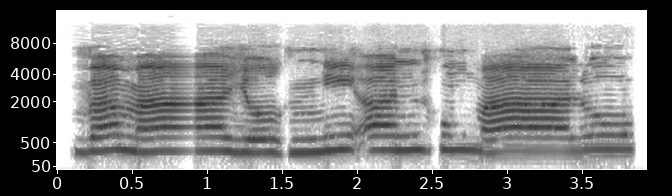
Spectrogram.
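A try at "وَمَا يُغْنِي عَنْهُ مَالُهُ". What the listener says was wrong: Okay, don't rush through the knee, okay? Vama yughni anhu malu. Maluhu. Anhu maluhu. Wama yughni anhu maluhu.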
